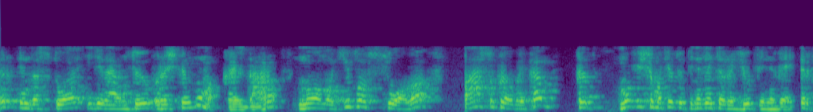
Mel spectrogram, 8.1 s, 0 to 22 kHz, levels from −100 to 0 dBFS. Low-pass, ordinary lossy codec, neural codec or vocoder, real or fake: 7.2 kHz; AAC, 16 kbps; none; real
